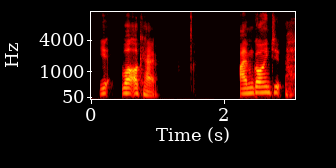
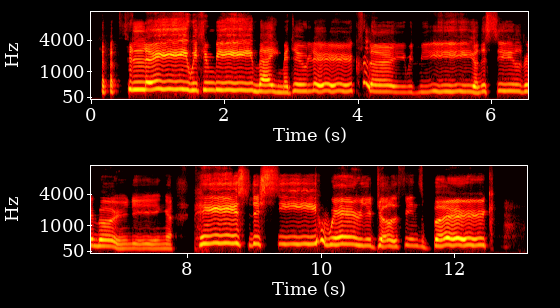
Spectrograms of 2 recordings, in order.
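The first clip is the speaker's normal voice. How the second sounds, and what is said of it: Sung imitation of another person's voice. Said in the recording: “my Alice Ripley impression ... you did a great job singing it”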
